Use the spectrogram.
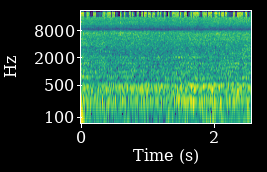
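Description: Honeybees buzz as a new queen emerges from her cell, a dense, steady close-up hum from many bees with no break.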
